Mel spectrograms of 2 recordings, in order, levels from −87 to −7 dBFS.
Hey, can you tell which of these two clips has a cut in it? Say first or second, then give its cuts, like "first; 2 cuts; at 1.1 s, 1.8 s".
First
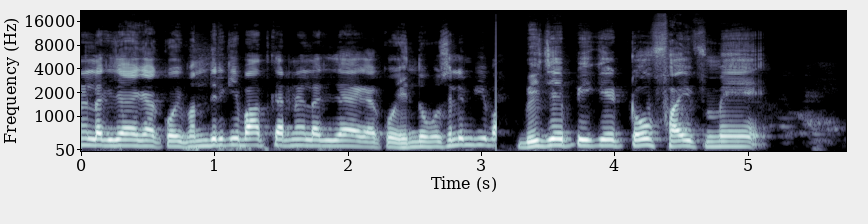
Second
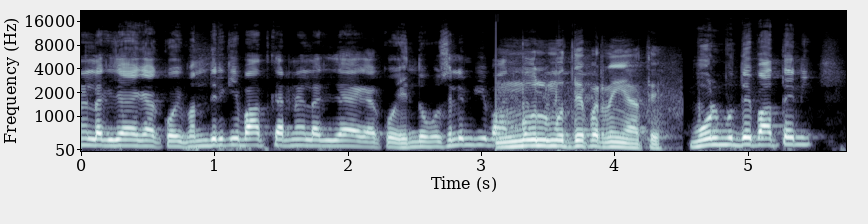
first; 1 cut; at 3.1 s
